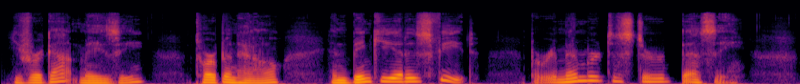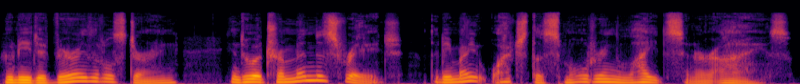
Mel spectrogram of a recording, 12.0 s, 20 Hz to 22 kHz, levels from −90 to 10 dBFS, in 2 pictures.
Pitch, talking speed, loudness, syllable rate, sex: 130 Hz, 165 wpm, -20 LUFS, 5.2 syllables/s, male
